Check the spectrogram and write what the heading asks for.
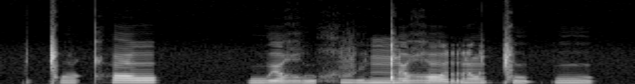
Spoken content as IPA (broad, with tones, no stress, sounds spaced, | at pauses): ǀ ɔ̤˧ qʰ ɔ˥ | w ʏ˨˩ ʁ ṳ˧˩˧ x v e̤˥ ŋ͡ǃ ʏ˧ ʁ ɔ˧˩˧ r ɔ̃˧ ǀ u˨˩ ʔ p u˥˩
